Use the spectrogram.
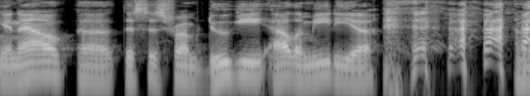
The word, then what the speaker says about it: Dougie: I don't know how anybody can look at my name, Dougie, and pronounce it Mhm. Doogie.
